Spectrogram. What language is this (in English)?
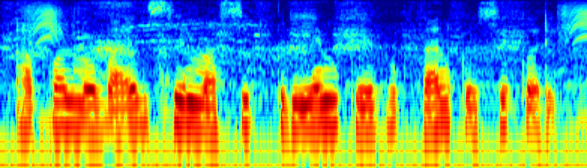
Bhojpuri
